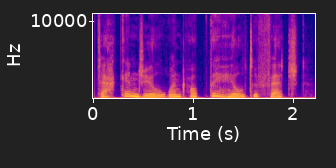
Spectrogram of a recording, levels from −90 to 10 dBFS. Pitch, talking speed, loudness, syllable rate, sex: 230 Hz, 245 wpm, -14 LUFS, 4.4 syllables/s, female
